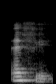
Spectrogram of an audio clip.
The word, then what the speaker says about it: Effie: Effie, am I saying it right? Effie, yes.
